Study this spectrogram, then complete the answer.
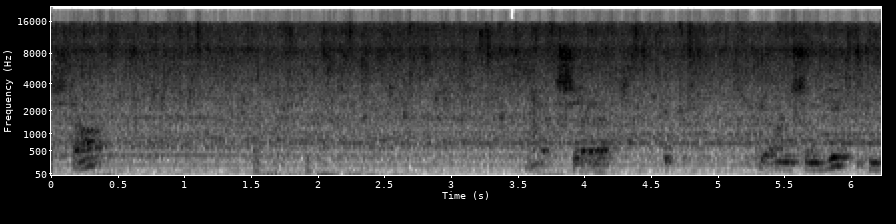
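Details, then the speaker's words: Mira Go electric shower, about 5 years old, after replacing the failed solenoid coil, started on low to purge air, then heat added: steady, even rush of water with no spluttering or air bursts; flowing cleanly and normally. "You can hear there's no air in that anymore. Okay, it's working. It's working great."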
